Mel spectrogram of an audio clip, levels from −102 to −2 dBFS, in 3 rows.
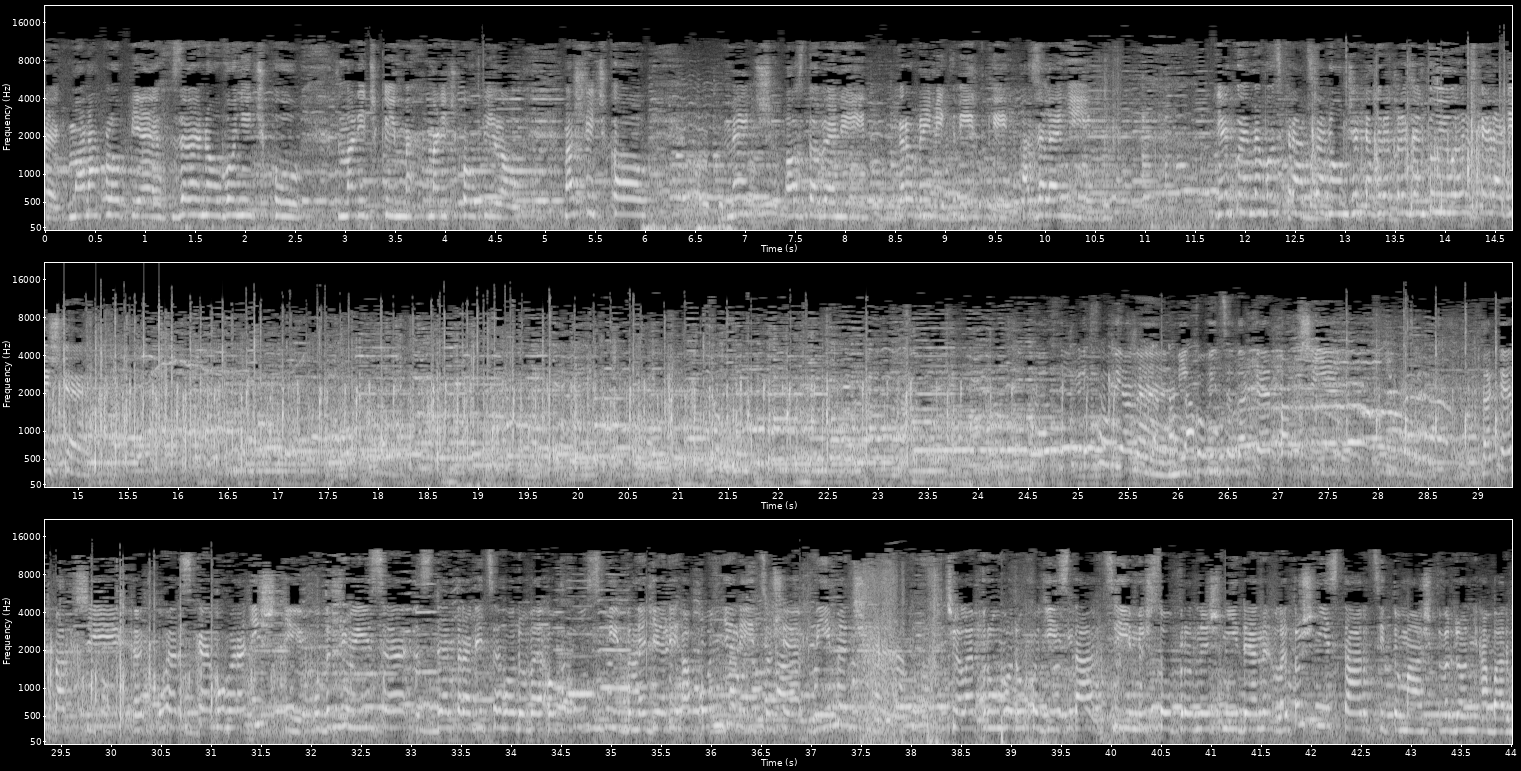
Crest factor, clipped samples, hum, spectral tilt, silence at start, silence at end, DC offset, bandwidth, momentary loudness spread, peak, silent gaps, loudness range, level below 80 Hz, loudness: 18 dB; under 0.1%; none; -2.5 dB/octave; 0 s; 0 s; under 0.1%; 14 kHz; 4 LU; 0 dBFS; none; 3 LU; -40 dBFS; -18 LUFS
